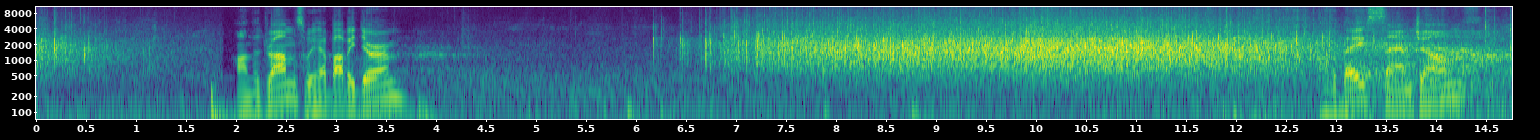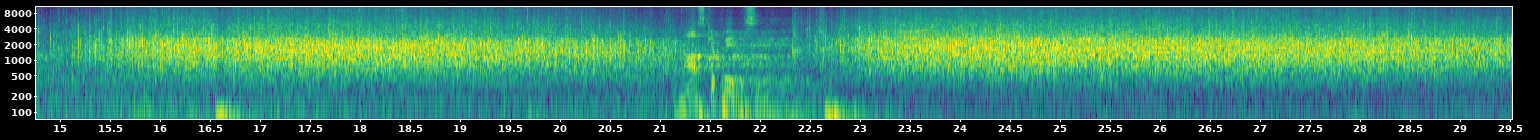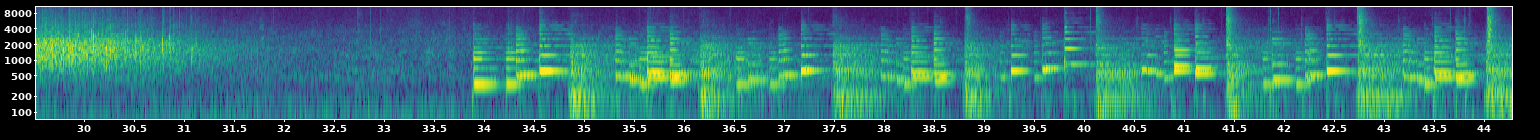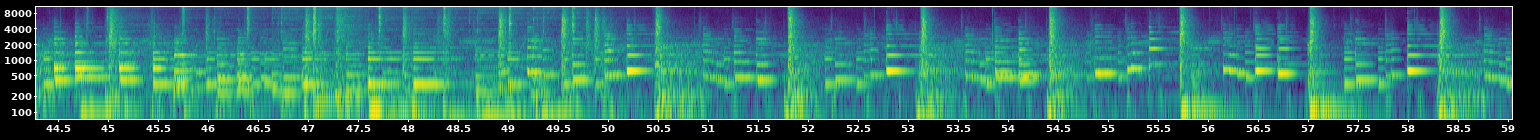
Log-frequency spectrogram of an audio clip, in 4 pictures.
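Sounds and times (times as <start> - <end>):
audience applause: 0.0 - 1.4, 6.2 - 31.9
grand piano: 3.8 - 30.4, 33.2 - 59.0
upright double bass: 44.0 - 51.1, 51.8 - 52.3, 53.0 - 53.8, 54.4 - 54.9, 55.7 - 56.4, 57.0 - 57.6, 58.3 - 58.9.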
